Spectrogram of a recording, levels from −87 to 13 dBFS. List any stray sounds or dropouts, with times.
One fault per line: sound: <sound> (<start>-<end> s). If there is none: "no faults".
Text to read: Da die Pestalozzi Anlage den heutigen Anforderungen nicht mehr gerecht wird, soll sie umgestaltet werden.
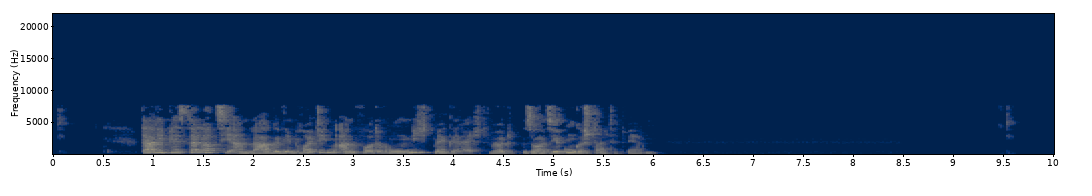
no faults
